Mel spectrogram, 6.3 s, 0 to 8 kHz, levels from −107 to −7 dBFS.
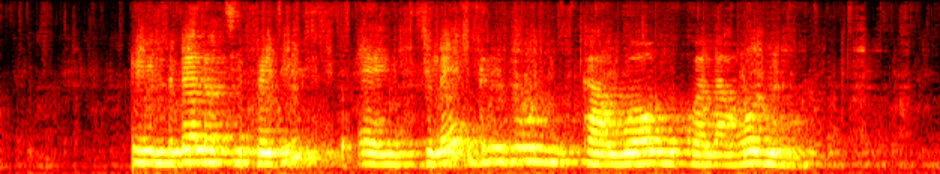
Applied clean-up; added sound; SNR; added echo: neural separator model SepFormer DNS4.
